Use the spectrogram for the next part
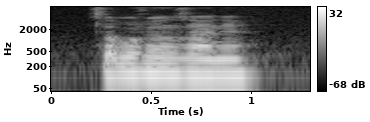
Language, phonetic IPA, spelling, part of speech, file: Polish, [ˌzɔbɔvʲjɔ̃w̃ˈzãɲɛ], zobowiązanie, noun, LL-Q809 (pol)-zobowiązanie.wav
